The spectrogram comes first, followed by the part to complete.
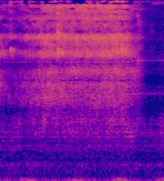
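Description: A faint, soft hiss of breath, as from a long exhale through the nose, lasting about a second and a half.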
